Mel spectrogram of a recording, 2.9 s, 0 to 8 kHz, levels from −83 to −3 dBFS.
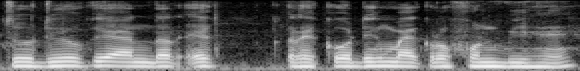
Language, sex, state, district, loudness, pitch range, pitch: Hindi, male, Arunachal Pradesh, Lower Dibang Valley, -13 LUFS, 130-135 Hz, 130 Hz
